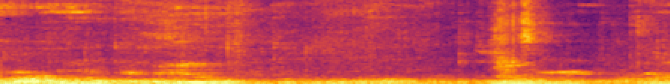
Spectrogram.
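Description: Indistinct voices of several people talking quietly, with a short held voice-like tone near the end.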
